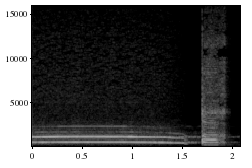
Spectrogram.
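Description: A wolf howls in one long, sustained, tonal cry that holds a steady pitch and then sags downward at the end, followed by a short, noisy burst of sound.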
